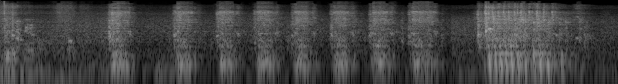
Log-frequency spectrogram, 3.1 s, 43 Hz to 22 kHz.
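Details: Stihl MS170 chainsaw after muffler mod and adjustable carburetor fitted, tuning screws being adjusted, fuel tank found low or empty: about eight quick pull-start strokes, short whirrs, no firing; no-start.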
